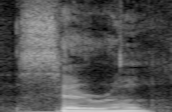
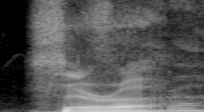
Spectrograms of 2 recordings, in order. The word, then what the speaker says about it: Sarai: do Sarah e s it's spelled like Sarai right but it's Sarah Sarah the ey is silent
